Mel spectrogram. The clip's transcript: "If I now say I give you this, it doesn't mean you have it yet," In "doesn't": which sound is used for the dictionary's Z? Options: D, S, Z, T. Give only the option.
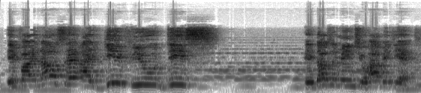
Z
